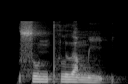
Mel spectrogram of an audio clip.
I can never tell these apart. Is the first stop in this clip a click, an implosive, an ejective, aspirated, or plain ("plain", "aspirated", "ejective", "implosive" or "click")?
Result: aspirated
